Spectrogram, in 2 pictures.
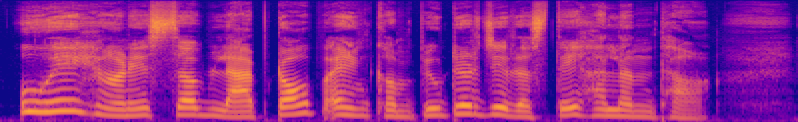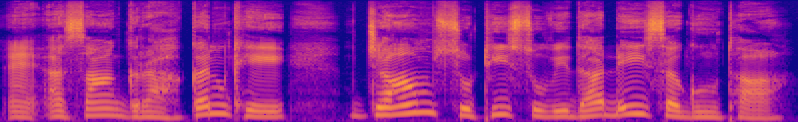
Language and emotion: Sindhi, neutral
